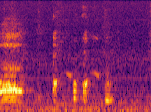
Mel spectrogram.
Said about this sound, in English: And this is her bird up there.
